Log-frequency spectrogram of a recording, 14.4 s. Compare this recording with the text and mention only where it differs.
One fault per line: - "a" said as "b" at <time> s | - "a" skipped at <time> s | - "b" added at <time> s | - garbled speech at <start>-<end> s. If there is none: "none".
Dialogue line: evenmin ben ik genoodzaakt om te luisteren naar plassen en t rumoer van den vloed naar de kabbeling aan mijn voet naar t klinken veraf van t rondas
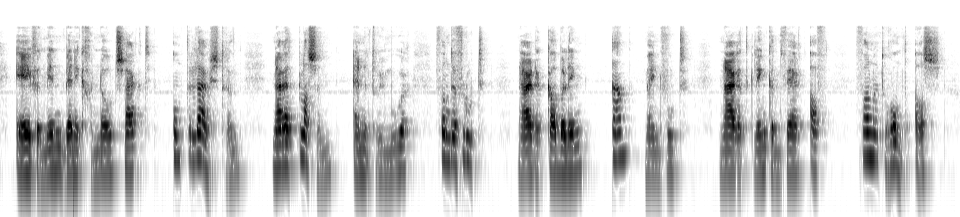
- "t" added at 4.3 s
